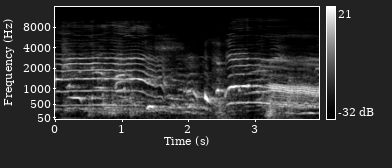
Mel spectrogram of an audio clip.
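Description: A very fussy baby cries in a shelter dining room while being put into a high chair, making continuous wavering wails that break into sobs and whimpers.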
